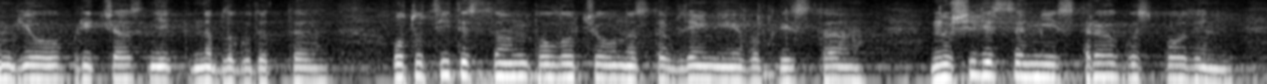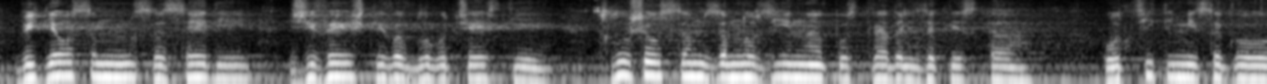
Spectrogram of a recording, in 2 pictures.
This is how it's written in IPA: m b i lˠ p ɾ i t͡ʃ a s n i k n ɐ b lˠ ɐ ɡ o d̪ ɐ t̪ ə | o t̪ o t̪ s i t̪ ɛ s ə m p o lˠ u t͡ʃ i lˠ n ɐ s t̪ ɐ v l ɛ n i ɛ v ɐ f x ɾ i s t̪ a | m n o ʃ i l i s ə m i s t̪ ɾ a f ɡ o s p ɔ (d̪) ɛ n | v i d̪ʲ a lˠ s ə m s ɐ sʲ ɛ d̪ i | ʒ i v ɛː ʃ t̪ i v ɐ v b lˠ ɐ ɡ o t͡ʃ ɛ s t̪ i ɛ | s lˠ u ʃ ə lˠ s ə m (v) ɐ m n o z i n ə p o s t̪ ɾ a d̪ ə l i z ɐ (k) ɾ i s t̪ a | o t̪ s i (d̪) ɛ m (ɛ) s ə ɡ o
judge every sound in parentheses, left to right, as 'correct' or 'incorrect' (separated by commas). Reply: correct, incorrect, incorrect, incorrect, incorrect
